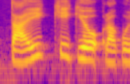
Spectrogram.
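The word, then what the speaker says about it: 大企業: 대기업이라고 읽어볼까요? 다이키교라고 읽으시면 되고요.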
